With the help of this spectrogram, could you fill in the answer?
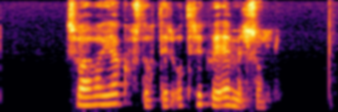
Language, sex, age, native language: Icelandic, female, 40-49, Icelandic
